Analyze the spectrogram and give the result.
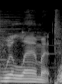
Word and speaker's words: Willamette: It's commonly pronounced Willamette. It's Willamette.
